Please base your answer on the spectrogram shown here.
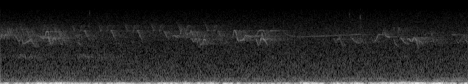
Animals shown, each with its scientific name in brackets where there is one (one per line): Red-eyed Vireo (Vireo olivaceus)
Eastern Wood-Pewee (Contopus virens)
Ovenbird (Seiurus aurocapilla)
